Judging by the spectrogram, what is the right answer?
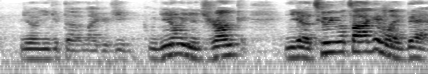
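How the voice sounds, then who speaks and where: A man talks at a very fast pace with a fairly high pitch. Noticeable background noise and audible room echo fill the recording. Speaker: podcast co-host. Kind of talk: casual chat. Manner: long run-on sentences.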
